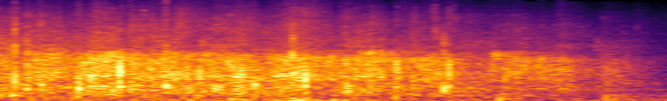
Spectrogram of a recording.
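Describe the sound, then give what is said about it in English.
A room full of people claps steadily for a few seconds for two players of a game, a dense, even patter of many hands with no voices standing out. “A round of applause for our two feistier players.”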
